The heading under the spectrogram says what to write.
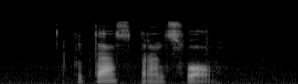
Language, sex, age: Afrikaans, male, 21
